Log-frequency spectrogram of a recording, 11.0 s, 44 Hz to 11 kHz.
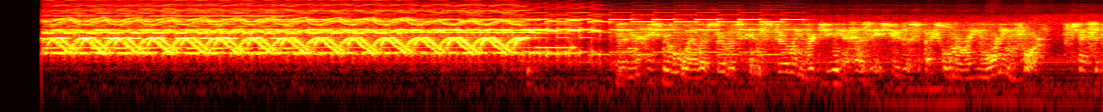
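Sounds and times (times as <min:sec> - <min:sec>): two-tone sweeping siren alert: 0:00.4 - 0:08.2.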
